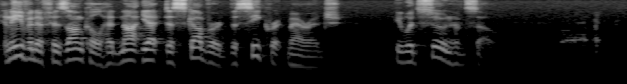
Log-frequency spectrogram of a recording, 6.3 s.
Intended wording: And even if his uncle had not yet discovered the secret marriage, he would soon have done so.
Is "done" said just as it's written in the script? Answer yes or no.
no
